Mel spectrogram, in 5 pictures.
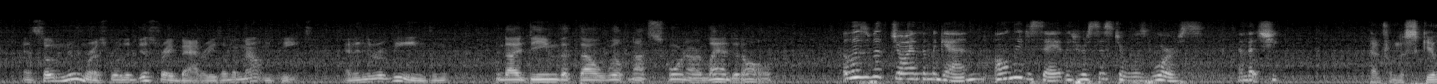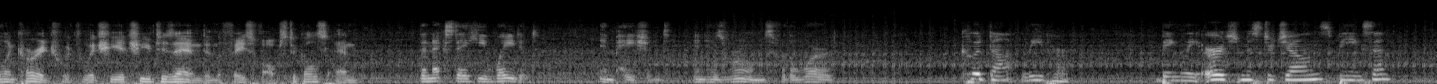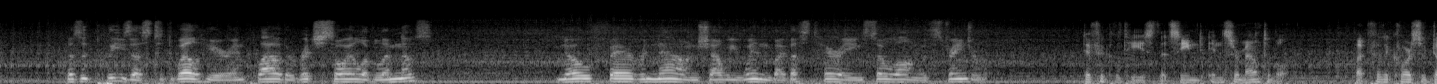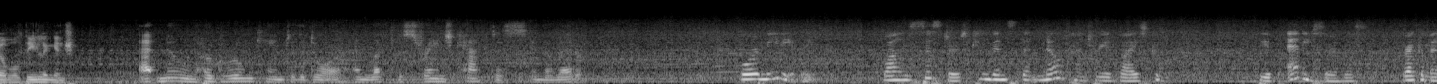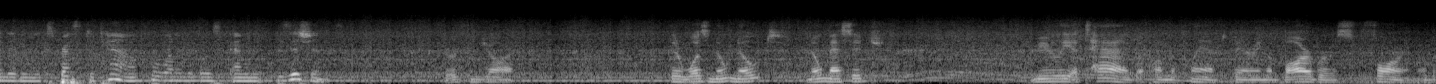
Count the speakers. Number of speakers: five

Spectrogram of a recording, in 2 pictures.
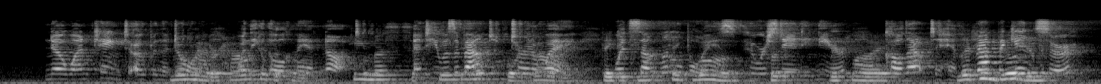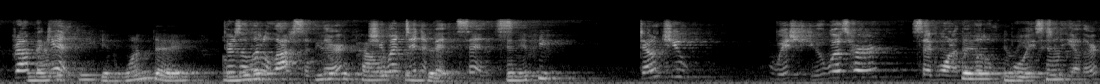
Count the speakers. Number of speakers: two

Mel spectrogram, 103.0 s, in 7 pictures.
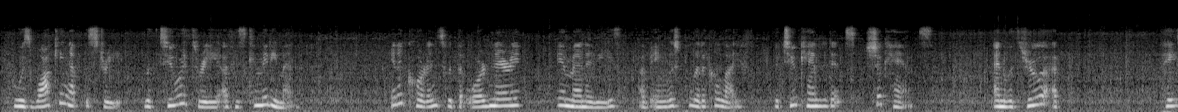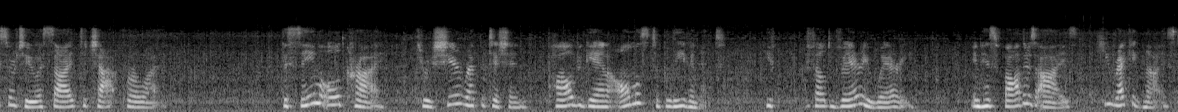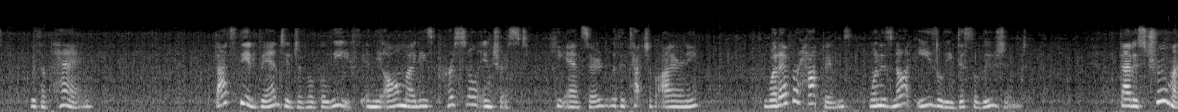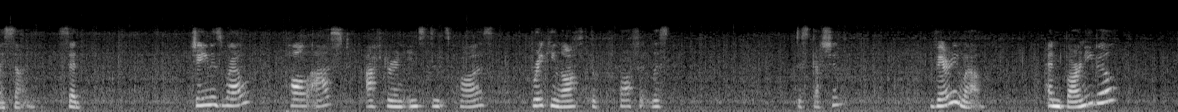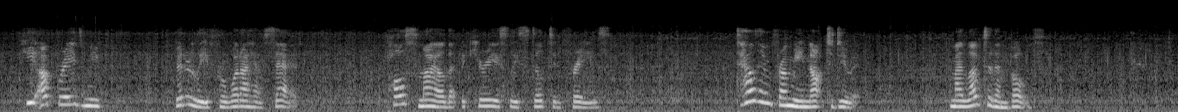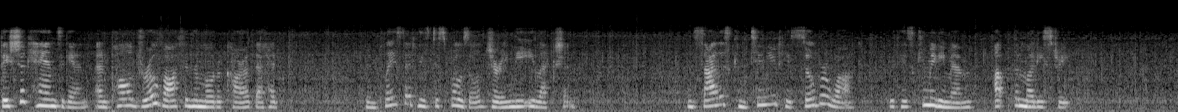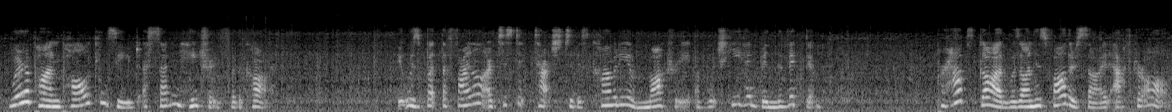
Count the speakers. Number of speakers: one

